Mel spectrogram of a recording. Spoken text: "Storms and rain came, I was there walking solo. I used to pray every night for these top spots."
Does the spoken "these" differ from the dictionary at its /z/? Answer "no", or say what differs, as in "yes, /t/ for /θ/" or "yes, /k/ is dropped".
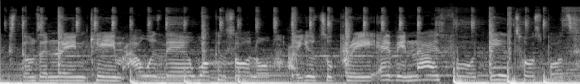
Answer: yes, /z/ is dropped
